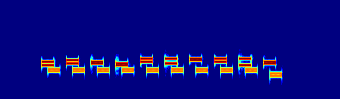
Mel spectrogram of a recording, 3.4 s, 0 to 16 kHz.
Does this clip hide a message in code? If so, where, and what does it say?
Yes: multi-frequency trunk signalling (R2, with the far end's replies) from 0.4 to 2.8 s, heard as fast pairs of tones, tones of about 120 ms. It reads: 2531980973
